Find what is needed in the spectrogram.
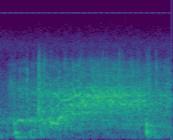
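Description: A group of people laughing together, swelling about half a second in and carrying on.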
